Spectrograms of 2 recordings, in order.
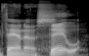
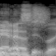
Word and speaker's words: Thanos: How do you say his name, Robert? Because I think Colin and I say it differently. Thanos. They say it both ways in the movie. Thanos.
